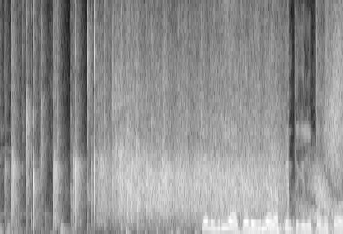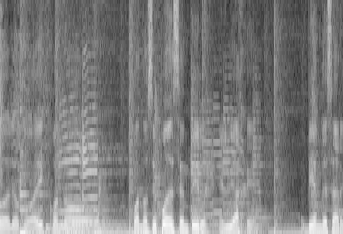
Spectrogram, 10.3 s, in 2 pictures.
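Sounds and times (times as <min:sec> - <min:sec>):
audience applause: 0:00.0 - 0:03.8
speech: 0:03.0 - 0:10.2.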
